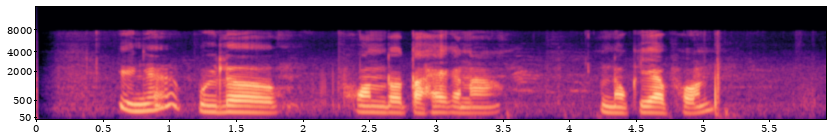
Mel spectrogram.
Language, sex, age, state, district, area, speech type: Santali, male, 30-45, West Bengal, Paschim Bardhaman, rural, spontaneous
